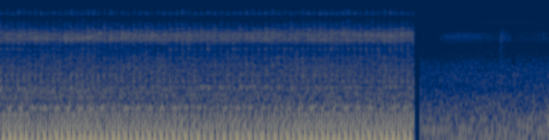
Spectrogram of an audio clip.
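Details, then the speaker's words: Honda Superdream (Hawk) twin project bike, rebuilt engine started on its own battery, charging confirmed, airbox not fitted: fast, slightly ragged idle with open intake hiss, then cuts off; owner expects better running with the airbox attached. "sure it'll sound better and run better when it's got its air box attached"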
